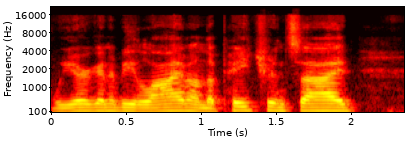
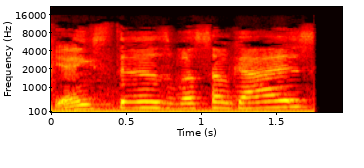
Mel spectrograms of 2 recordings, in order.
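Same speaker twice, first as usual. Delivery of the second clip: mock obnoxious, very high-pitched, hyped-up voice; 10 semitones higher than usual. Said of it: "It's the most obnoxious moment".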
